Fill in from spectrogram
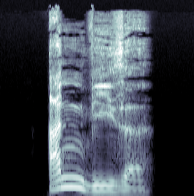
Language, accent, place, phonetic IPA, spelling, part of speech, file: German, Germany, Berlin, [ˈanˌviːzə], anwiese, verb, De-anwiese.ogg
- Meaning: first/third-person singular dependent subjunctive II of anweisen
